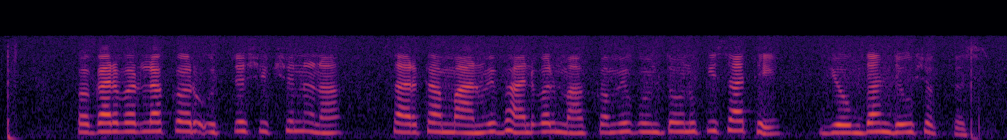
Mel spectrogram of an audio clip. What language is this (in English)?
Marathi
